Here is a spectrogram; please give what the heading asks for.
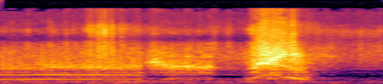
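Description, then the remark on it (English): A bloodhound growls low and steadily, breaking into two sharp barks, the second louder and harsher, with no talking. “That's a nice name, and you're a bloodhound, are you?”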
